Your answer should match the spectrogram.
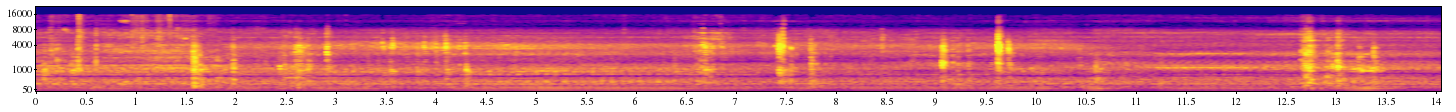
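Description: JCB 3DX backhoe loader's four-cylinder diesel engine running steadily, with scattered sharp clicks and knocks from the machine now and then.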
